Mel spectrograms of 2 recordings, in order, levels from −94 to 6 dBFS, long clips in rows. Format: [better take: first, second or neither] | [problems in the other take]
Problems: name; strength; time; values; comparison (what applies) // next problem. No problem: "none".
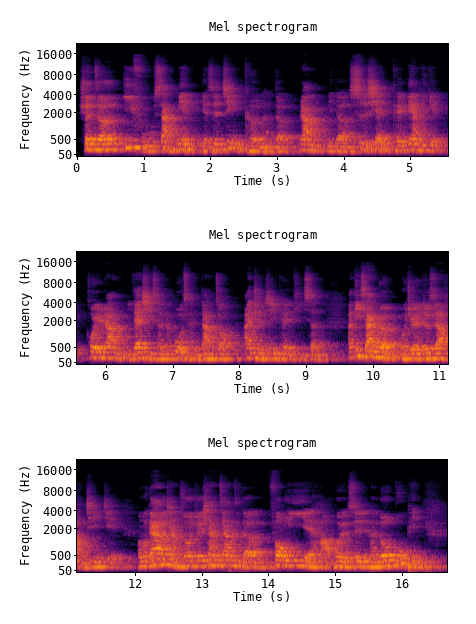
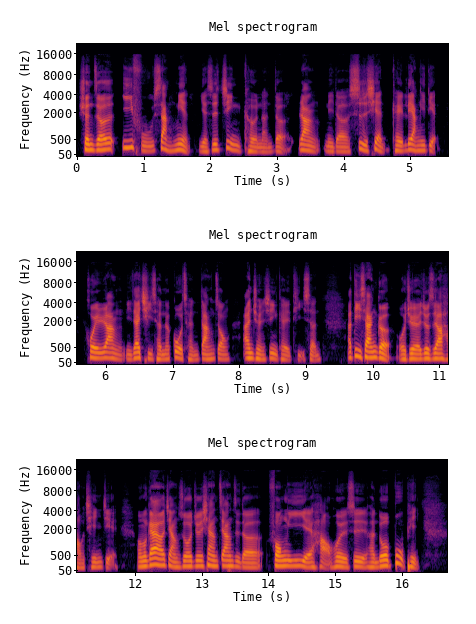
second | room echo; noticeable; dies away in 0.8 s // off-mic speech; far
